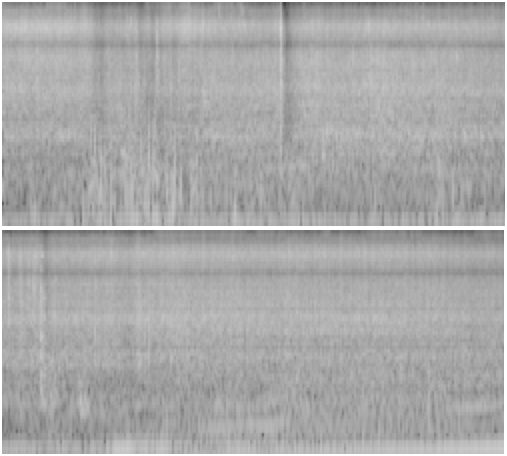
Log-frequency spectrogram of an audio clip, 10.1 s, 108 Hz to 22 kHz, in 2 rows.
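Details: 2004 Toyota Tundra Double Cab Limited 4WD backing out of a driveway, turning over uneven ground as body weight shifts side to side, mainly turning right; sharp, pronounced pop from the rear end over low idle, plus fainter clunks.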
